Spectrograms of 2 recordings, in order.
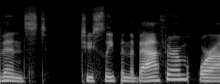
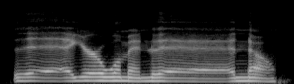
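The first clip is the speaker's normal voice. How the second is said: very slow drawl, each bleh drawn out; 2 semitones lower than usual. Imagining Jabba refusing to be convinced: Jabba the Hutt voice. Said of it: "Jabba would just be like".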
